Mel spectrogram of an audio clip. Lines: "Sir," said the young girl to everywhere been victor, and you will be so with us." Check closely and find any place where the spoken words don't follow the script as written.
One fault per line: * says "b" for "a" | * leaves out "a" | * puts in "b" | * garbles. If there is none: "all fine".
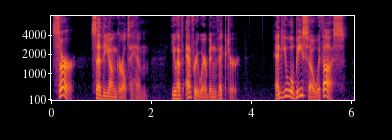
* puts in "him you have"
